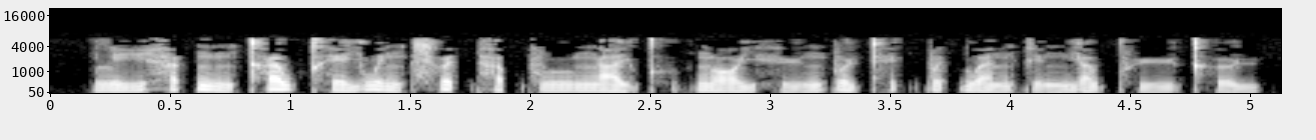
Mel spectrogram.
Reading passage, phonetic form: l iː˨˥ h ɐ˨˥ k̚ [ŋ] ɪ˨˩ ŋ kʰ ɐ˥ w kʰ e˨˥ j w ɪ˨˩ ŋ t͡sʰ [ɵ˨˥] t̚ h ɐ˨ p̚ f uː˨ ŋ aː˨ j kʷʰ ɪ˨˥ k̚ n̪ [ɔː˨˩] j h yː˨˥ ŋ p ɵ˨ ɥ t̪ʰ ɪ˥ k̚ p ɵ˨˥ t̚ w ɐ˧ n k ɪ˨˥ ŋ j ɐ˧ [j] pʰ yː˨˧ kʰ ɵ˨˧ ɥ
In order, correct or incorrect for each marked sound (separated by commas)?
correct, incorrect, incorrect, incorrect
